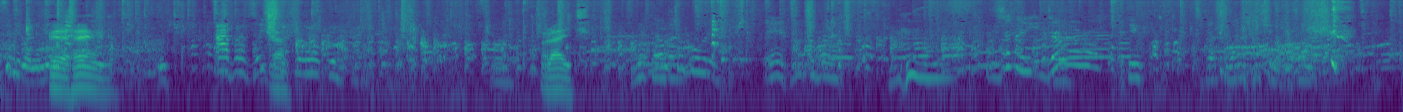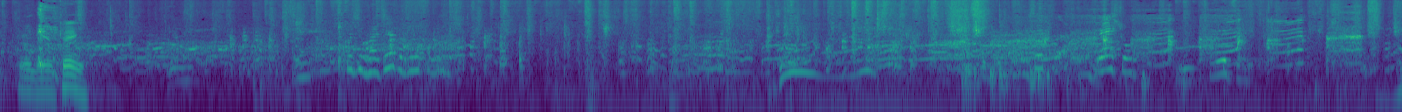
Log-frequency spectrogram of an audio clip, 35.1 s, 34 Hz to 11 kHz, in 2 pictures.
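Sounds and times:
hens clucking: 0.0s - 35.0s.

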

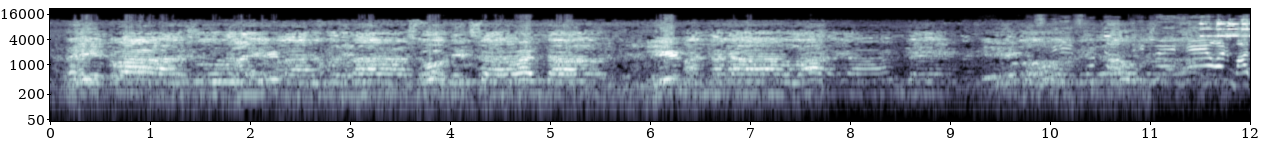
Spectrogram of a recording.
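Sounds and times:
men chanting in held notes: 0.0s - 11.4s.

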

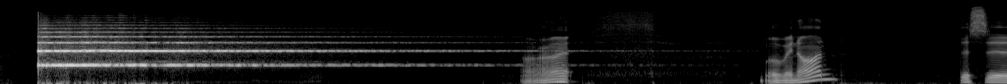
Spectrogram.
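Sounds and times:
ringing metallic tone: 0.4s - 5.9s.

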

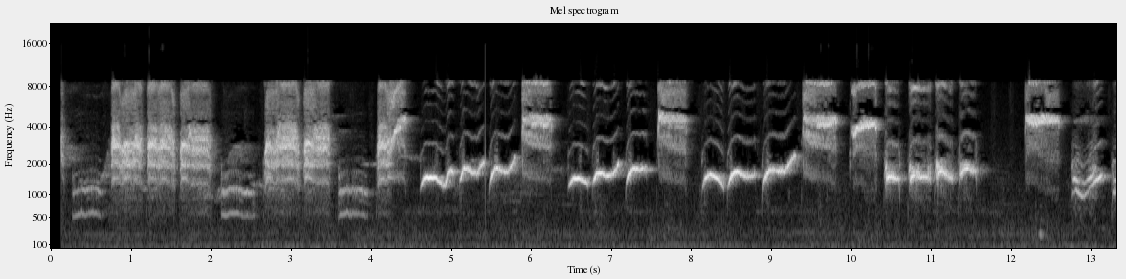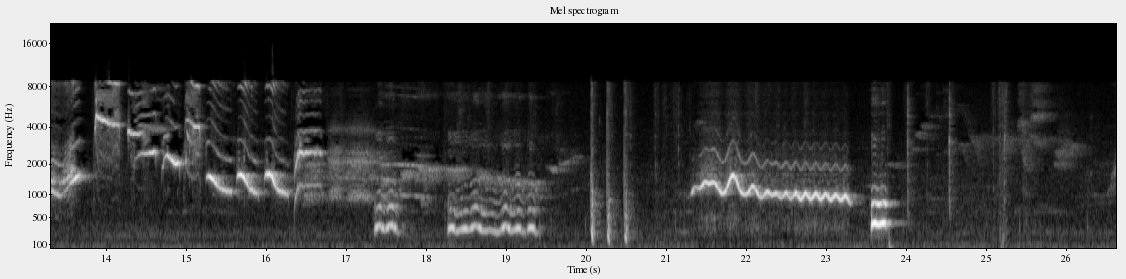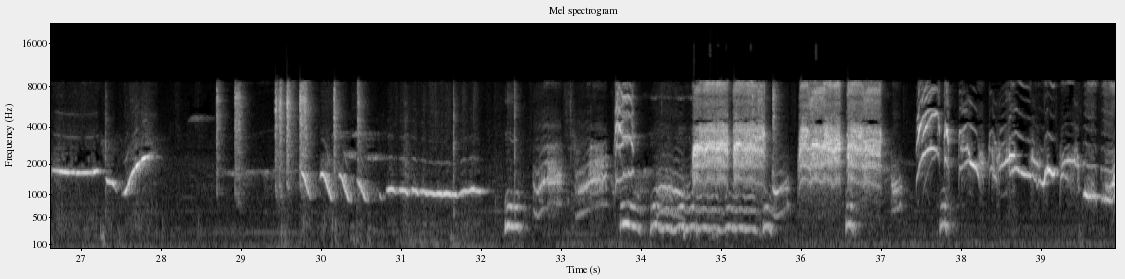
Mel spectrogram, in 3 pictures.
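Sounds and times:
bird singing whistled notes: 4.0s - 16.5s, 24.1s - 32.1s.

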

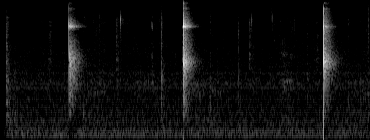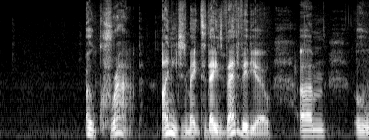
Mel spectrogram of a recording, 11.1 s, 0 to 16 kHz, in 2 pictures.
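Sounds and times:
wooden ball clacking on wood: 2.7s - 3.0s.

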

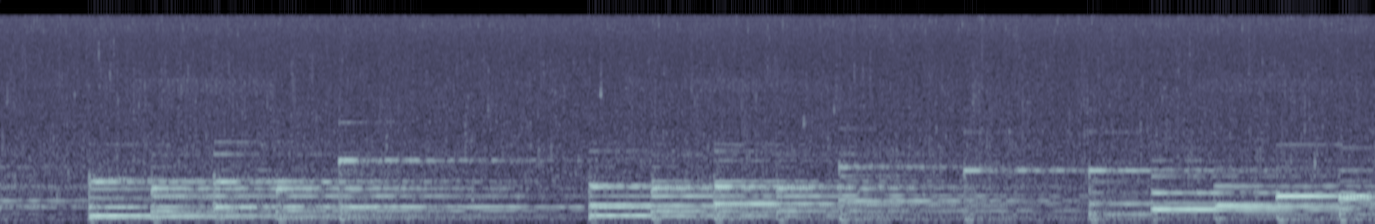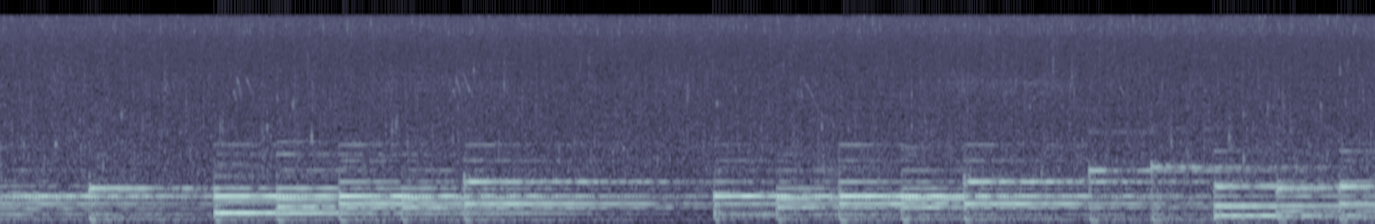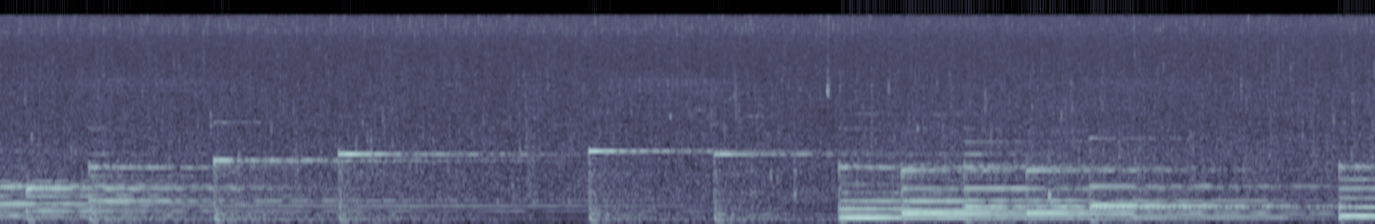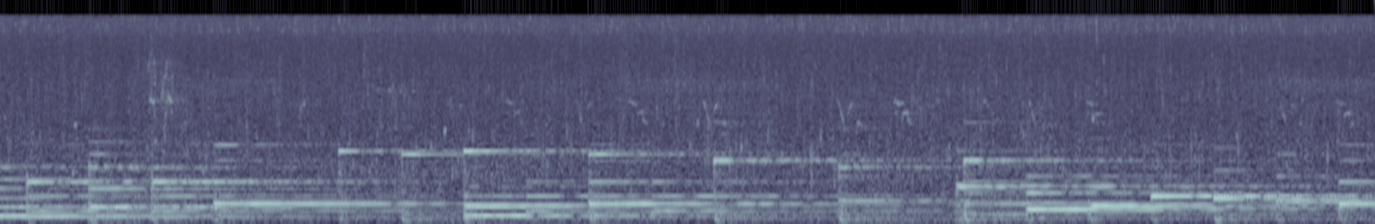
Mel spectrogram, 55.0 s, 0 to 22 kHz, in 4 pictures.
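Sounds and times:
falling rain: 0.0s - 55.0s
slow gentle piano music: 0.0s - 55.0s.

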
